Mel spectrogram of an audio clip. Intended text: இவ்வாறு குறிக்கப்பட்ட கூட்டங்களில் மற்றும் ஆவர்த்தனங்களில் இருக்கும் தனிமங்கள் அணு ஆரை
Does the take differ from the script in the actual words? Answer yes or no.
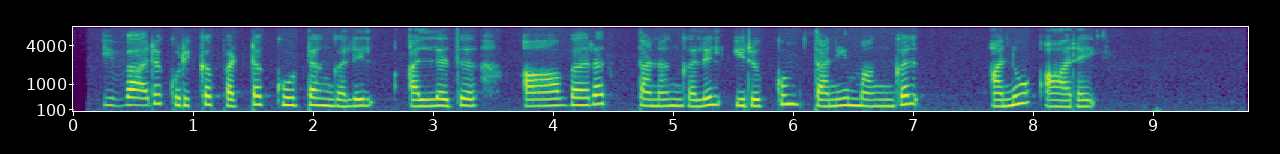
yes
